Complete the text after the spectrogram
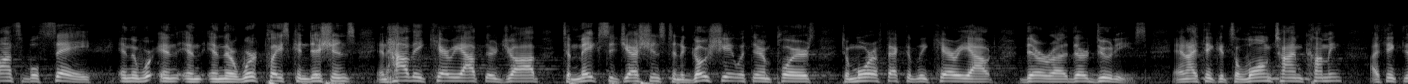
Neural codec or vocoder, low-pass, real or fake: none; 7.2 kHz; real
